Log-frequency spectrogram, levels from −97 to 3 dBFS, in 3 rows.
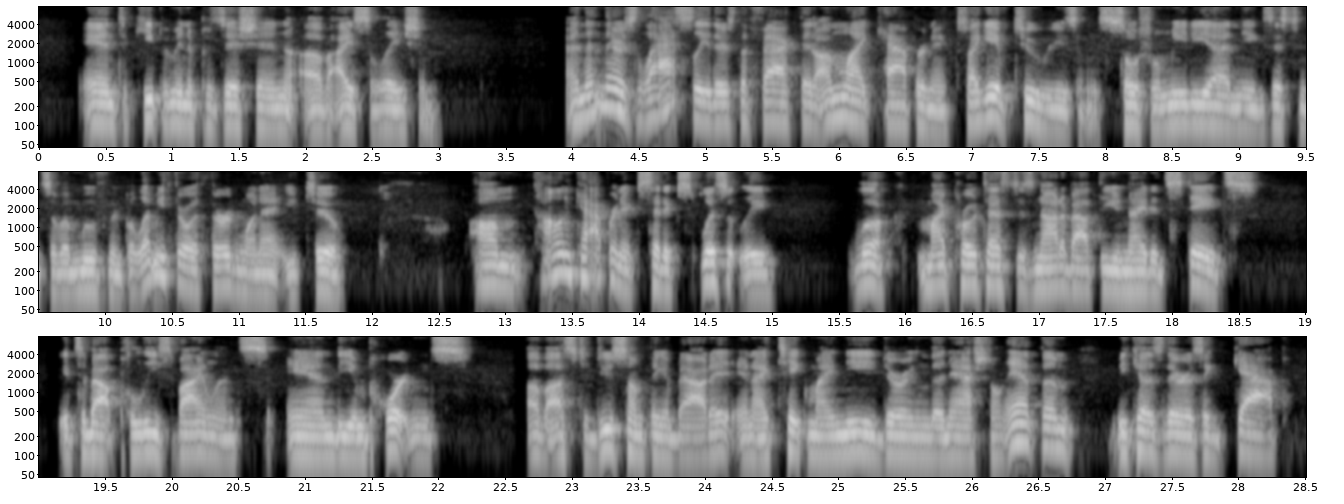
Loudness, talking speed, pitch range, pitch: -23 LUFS, 175 wpm, 95-120 Hz, 110 Hz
